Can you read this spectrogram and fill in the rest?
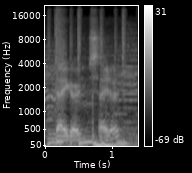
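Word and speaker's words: Daigo Saito: Apparently they were designed by ZESTINO for the Japanese drifter Daigo Sato.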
